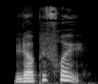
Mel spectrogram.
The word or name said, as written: loppefrø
